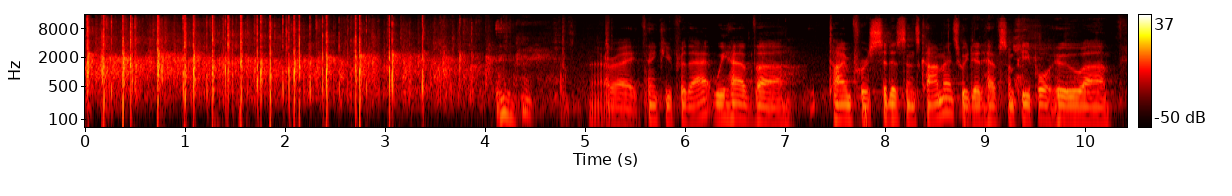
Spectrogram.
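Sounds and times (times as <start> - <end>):
round of applause from a small group: 0.0 - 4.4
speech: 4.1 - 10.4.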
